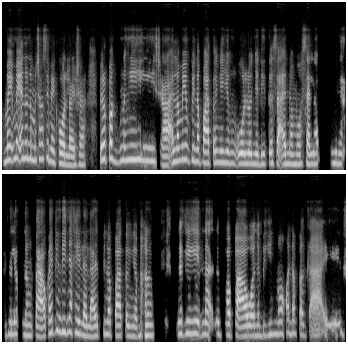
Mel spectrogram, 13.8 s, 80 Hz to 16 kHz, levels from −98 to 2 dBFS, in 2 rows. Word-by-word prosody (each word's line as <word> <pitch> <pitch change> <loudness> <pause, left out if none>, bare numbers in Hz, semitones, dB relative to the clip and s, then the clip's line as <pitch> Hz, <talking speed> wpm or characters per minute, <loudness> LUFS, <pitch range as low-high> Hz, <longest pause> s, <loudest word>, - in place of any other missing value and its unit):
may 285 +3 +1
may 345 +1 +3
ano 335 - 0
naman 315 -3 -2
siya 320 - -1
kasi 325 +1 -3
may 260 - +1
collar 205 -5 +3
siya. 200 +1 -5 0.2
Pero 310 +3 +4
'pag 335 0 +5
nanghihingi 290 +1 0
siya, 190 -2 +2
alam 255 +4 +2
mo - - -1
'yong 305 - -5
pinapatong 245 -3 +2
niya 245 -1 -1
'yong 230 - -7
ulo 225 0 +2
niya 215 0 +1
dito 215 +2 -5
sa - - +2
ano 210 0 +1
mo, 210 0 -2
sa 220 -1 +2
lap, 220 +1 -1 0.2
'yon 230 0 -4
nga, 220 0 -3
sa 250 +2 -5
lap 255 0 -3
ng 230 -1 -3
tao. 205 -3 +4
Kahit 265 +4 -1
hindi 300 -1 +1
niya 295 -1 -2
kilala 215 -7 +1
pinapatong 235 -4 0
niya 200 - -4
parang 225 0 -1 0.5
nakiki 260 0 0
na 250 -2 0
nagpapaawa 230 -4 +3
na, 220 +1 -4
"Bigyan 240 +3 -7
mo 260 - -1
ako 280 - -3
ng 265 0 -6
pagkain." 455 - -4
245 Hz, 215 wpm, -22 LUFS, 220-280 Hz, 0.5 s, pag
